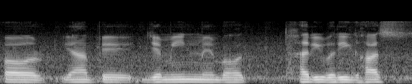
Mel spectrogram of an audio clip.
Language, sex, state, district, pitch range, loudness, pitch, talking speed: Hindi, male, Uttar Pradesh, Lucknow, 110-115 Hz, -13 LUFS, 110 Hz, 130 wpm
